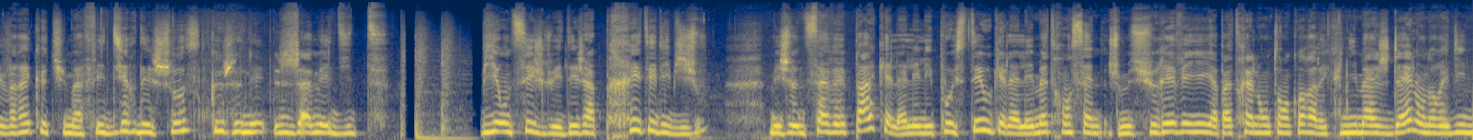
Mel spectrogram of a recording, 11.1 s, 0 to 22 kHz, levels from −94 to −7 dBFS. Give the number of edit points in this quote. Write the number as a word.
one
